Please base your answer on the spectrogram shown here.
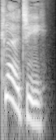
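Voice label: "clergy", British English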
